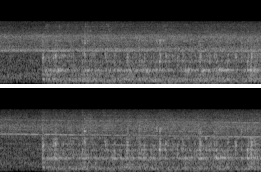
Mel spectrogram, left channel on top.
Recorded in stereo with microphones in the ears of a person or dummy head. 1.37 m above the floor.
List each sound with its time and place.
0.4 s boiling: 35° right (ahead or behind), 4.5 m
